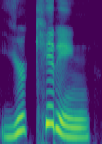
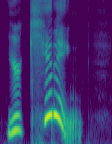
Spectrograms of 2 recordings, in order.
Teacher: If you say you're kidding flat, it's neutral. With rising intonation, you're kidding. It shows surprise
